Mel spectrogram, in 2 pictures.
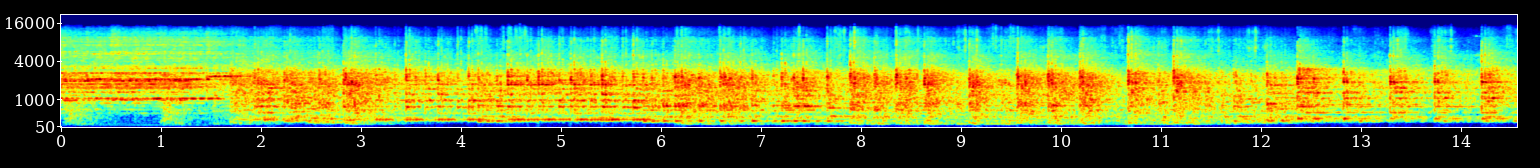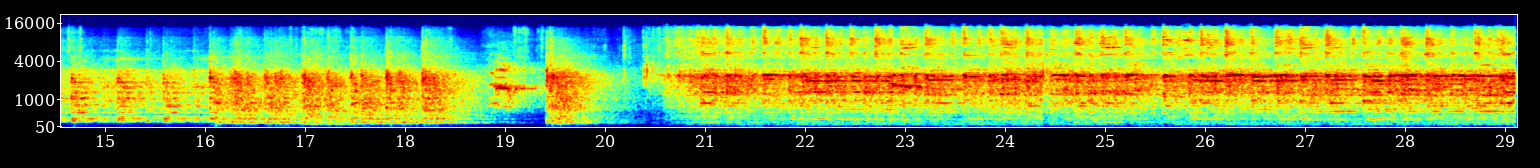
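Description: Drum ensemble beating large barrel drums with sticks: fast, dense drumming with music playing along. About 20 seconds in, the drumming breaks off, and after a short dip other music with a steady melody begins.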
